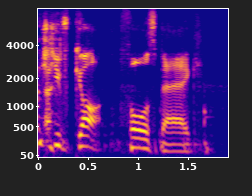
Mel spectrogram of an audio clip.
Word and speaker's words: Forsberg: How do you say that name? – Forsberry, so, according to UEFA. – Yeah, this is one of those, right? – It's more like Forsberia, isn't it?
